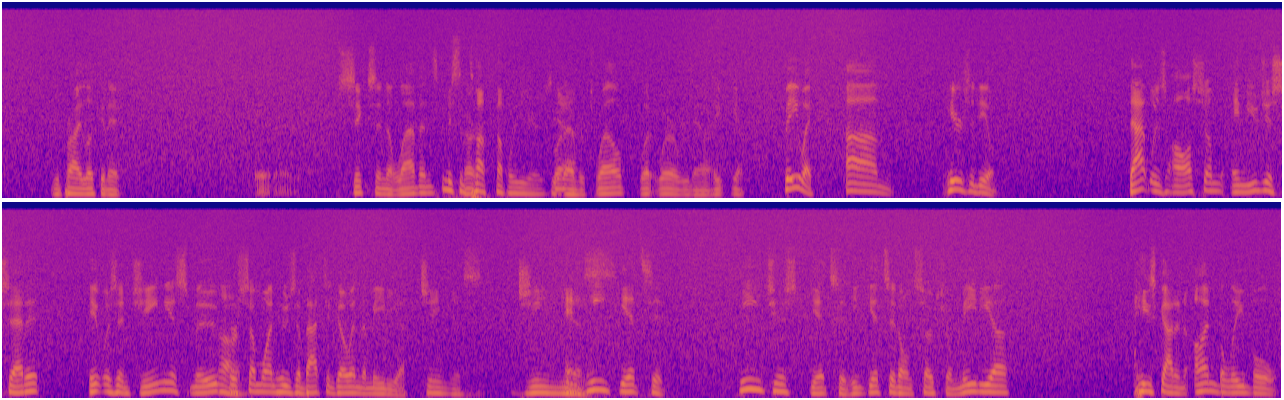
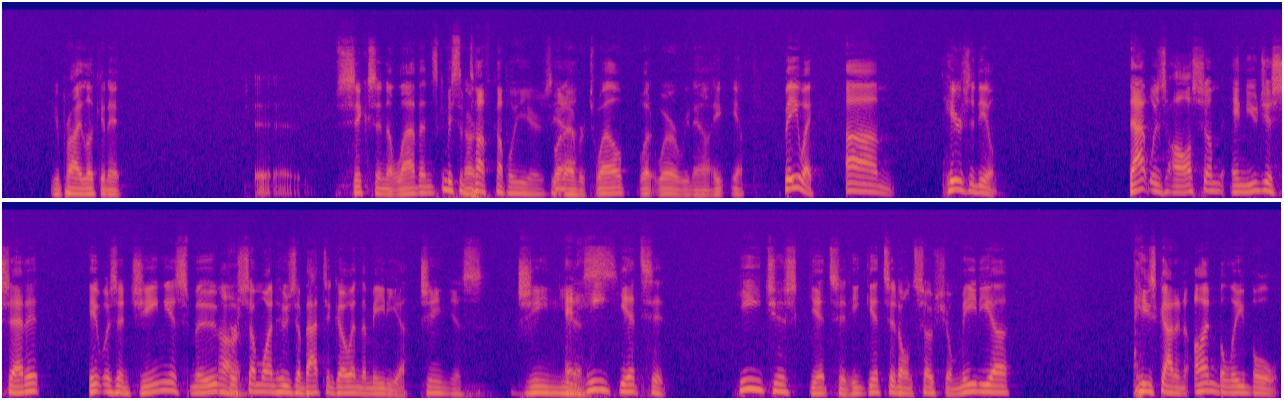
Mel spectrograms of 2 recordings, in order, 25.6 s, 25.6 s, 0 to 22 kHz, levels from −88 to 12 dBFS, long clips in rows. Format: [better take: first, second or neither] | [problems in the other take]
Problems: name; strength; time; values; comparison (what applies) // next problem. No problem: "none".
second | hiss; loud; throughout; 2 dB below the speech; faint in the second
